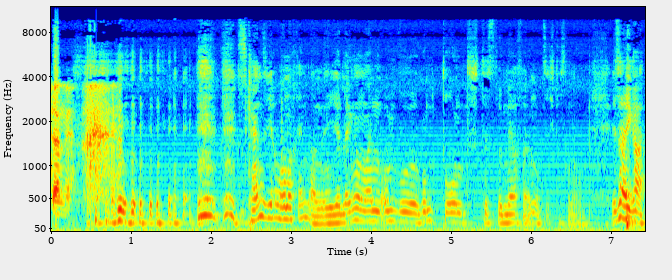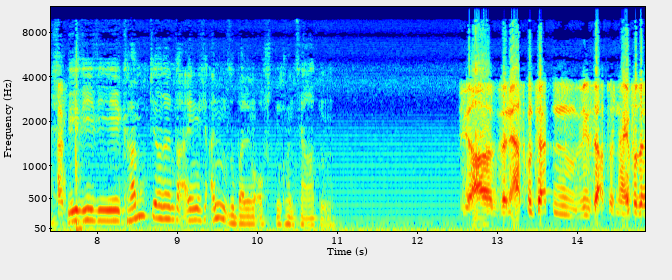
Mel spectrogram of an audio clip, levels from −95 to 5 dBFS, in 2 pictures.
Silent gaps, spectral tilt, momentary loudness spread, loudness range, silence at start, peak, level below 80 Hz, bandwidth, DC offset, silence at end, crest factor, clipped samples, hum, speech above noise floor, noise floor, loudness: none; -5.5 dB/octave; 19 LU; 10 LU; 0 s; 0 dBFS; -40 dBFS; 10.5 kHz; 1%; 0 s; 16 dB; under 0.1%; 50 Hz at -45 dBFS; 24 dB; -40 dBFS; -15 LUFS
